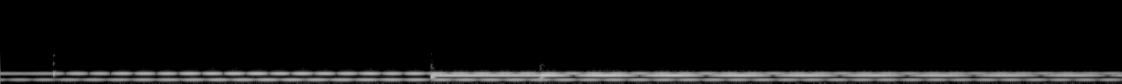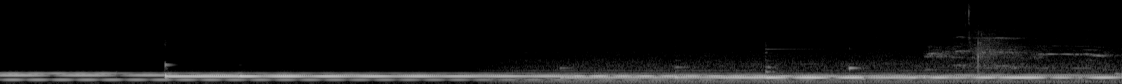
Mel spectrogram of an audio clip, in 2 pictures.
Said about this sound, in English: These tones are playing over my studio monitors, and these are from our mobile app called Solu. S-O-L-U.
